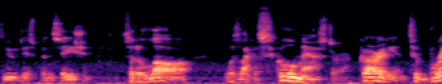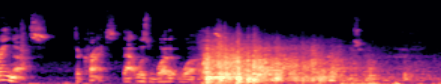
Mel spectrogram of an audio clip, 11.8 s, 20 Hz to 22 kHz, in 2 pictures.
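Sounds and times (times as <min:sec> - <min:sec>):
speech: 0:00.1 - 0:11.5
loud deep thunder rumble from a storm: 0:08.4 - 0:11.7.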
